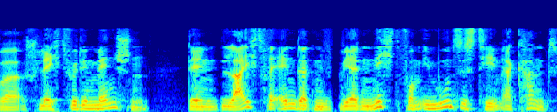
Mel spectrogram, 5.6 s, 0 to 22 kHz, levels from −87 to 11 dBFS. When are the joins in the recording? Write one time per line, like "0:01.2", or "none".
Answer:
0:02.2
0:03.3
0:04.0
